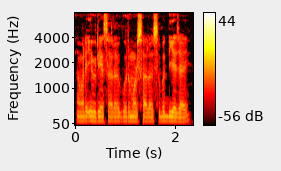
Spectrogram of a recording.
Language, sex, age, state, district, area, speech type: Odia, male, 18-30, Odisha, Malkangiri, urban, spontaneous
